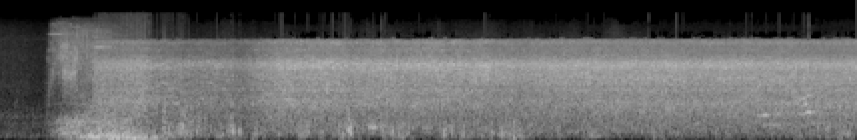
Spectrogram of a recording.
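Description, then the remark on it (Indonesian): A sudden, steady roar of heavy rain with whirlwind winds hitting a residential area in Talisayan, Berau, East Kalimantan, Indonesia, kicks in and stays loud throughout, with strong wind buffeting the microphone in a rumbling gust early on. “Inilah video amatir yang memperlihatkan hujan deras disertai angin kencang menerjang permukiman di Kecamatan Talisayan, Berau, Senin kemarin.”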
